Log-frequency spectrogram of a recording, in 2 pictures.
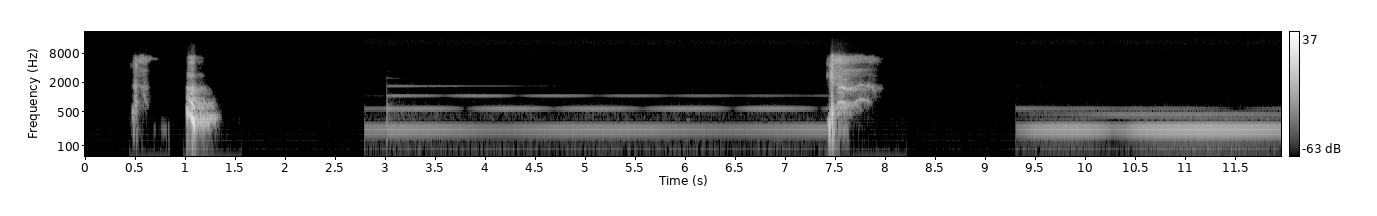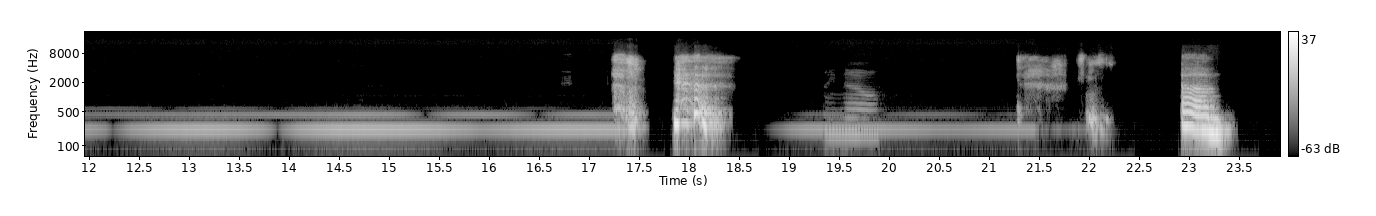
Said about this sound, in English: I wanted this sound that would evoke the sound of the whales with this. And do you want me to play it? Yeah. I'm dying for you to play this bowl. It's a whale bowl. It is stunning. It's a whale bowl.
